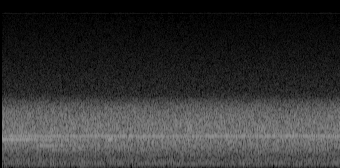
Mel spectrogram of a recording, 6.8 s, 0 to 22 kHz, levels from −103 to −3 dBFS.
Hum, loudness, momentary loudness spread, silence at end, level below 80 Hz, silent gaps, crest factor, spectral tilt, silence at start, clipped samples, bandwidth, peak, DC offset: none; -47 LUFS; 1 LU; 0 s; -78 dBFS; none; 12 dB; -5 dB/octave; 0.05 s; under 0.1%; 16.5 kHz; -34 dBFS; under 0.1%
